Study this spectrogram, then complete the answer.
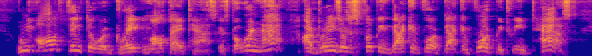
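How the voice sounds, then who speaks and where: Loud and animated, a man talks fairly quickly in a high voice with very wide pitch swings and hardly any pauses. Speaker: motivational speaker and author. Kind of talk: interview. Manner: fast when excited.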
